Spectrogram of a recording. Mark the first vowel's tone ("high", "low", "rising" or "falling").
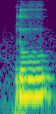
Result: high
